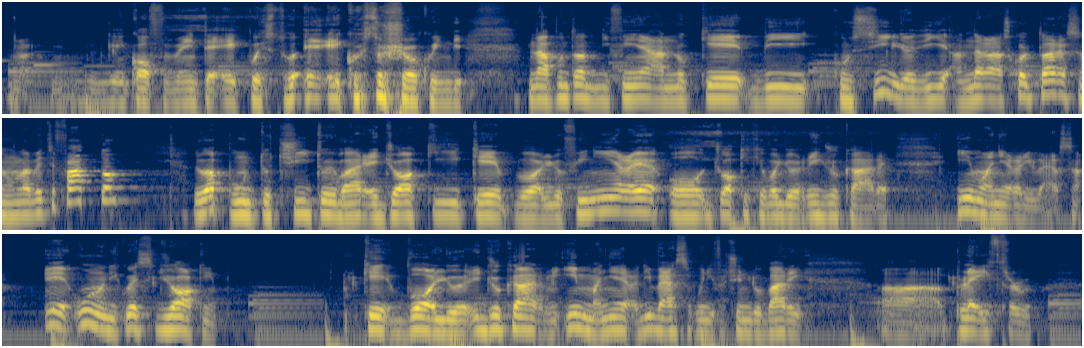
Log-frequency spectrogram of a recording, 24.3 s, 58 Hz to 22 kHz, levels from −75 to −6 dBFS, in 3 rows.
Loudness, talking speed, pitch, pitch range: -19 LUFS, 145 wpm, 125 Hz, 115-145 Hz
